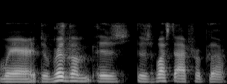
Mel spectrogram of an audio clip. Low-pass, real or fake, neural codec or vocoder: 7.2 kHz; fake; autoencoder, 22.05 kHz, a latent of 192 numbers a frame, VITS, trained on one speaker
